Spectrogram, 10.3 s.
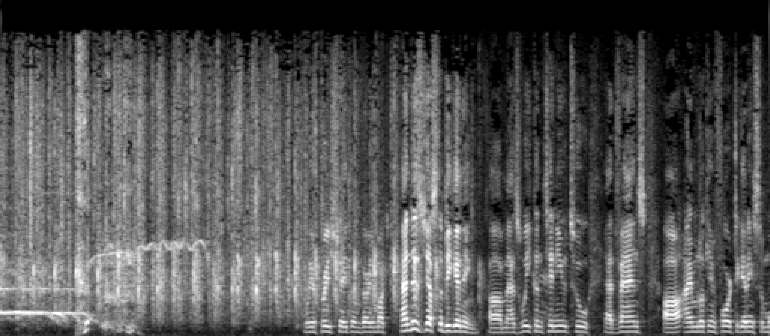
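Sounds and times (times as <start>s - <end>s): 
audience clapping in appreciation: 0.0s - 6.6s
speech: 1.0s - 2.0s, 4.0s - 10.2s.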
